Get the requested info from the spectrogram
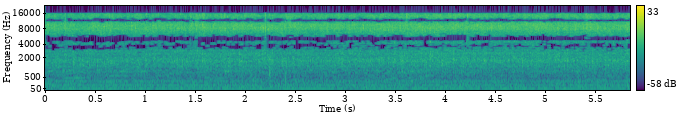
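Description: Strip steak frying in oil in a nonstick skillet with chopped onions and green and red peppers, giving a steady sizzling hiss.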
